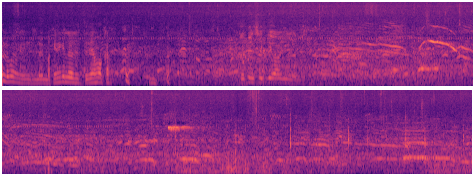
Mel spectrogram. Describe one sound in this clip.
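Young men shout and call to each other outdoors on an open field.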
